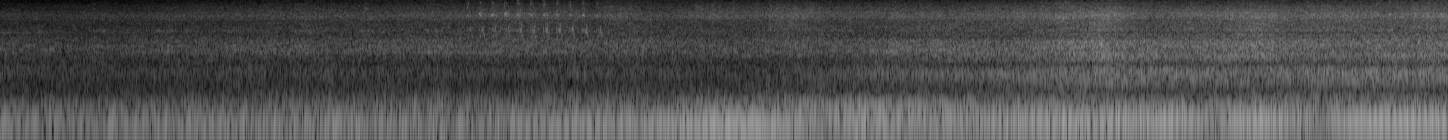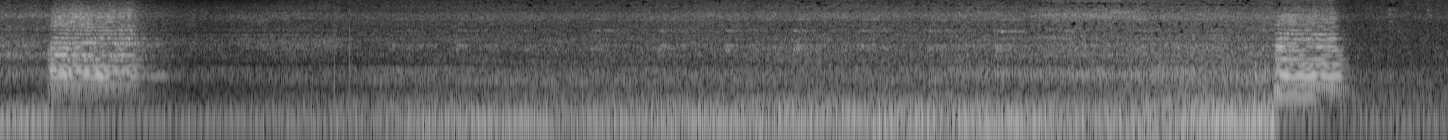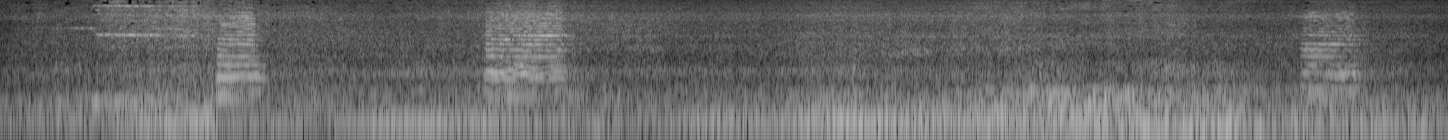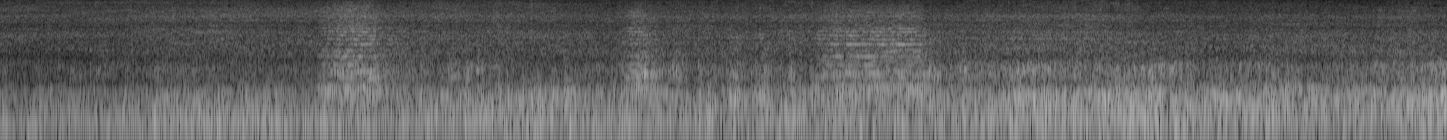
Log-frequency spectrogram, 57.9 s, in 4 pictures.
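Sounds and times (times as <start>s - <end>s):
diesel locomotive engines humming: 0.0s - 57.9s
train horn blasts: 14.9s - 16.4s, 27.2s - 28.2s, 29.8s - 31.8s, 33.8s - 34.9s, 41.9s - 42.9s, 46.5s - 47.7s, 49.6s - 50.3s, 51.6s - 52.9s
freight cars rumbling and clattering: 17.0s - 57.9s.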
